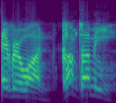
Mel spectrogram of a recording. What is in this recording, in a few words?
request regroup, jungle male; vo; agents; Source Model Packs; Counter Strike Model Pack; CS2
